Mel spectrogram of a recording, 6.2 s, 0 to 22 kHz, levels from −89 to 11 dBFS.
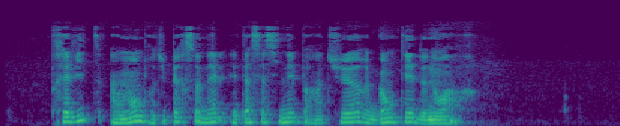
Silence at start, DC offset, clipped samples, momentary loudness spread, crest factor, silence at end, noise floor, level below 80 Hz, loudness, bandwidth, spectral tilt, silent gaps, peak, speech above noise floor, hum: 0.5 s; under 0.1%; under 0.1%; 7 LU; 18 dB; 1.45 s; -72 dBFS; -58 dBFS; -25 LUFS; 10 kHz; -5.5 dB/octave; none; -8 dBFS; 47 dB; none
